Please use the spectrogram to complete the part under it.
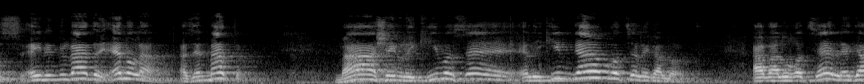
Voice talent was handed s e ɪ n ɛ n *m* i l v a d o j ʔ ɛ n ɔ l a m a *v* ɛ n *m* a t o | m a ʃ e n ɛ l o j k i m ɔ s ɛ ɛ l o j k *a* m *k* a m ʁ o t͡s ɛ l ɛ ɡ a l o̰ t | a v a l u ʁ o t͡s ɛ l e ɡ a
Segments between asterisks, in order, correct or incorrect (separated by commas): correct, incorrect, correct, incorrect, incorrect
